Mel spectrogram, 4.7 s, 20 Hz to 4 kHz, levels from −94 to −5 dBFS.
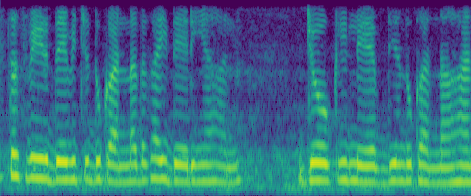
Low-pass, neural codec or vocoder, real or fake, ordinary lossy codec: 3.6 kHz; none; real; none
